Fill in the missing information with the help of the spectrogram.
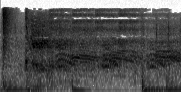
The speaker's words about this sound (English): Can you take all these freaking crows or whatever these birds are you got in here with you?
